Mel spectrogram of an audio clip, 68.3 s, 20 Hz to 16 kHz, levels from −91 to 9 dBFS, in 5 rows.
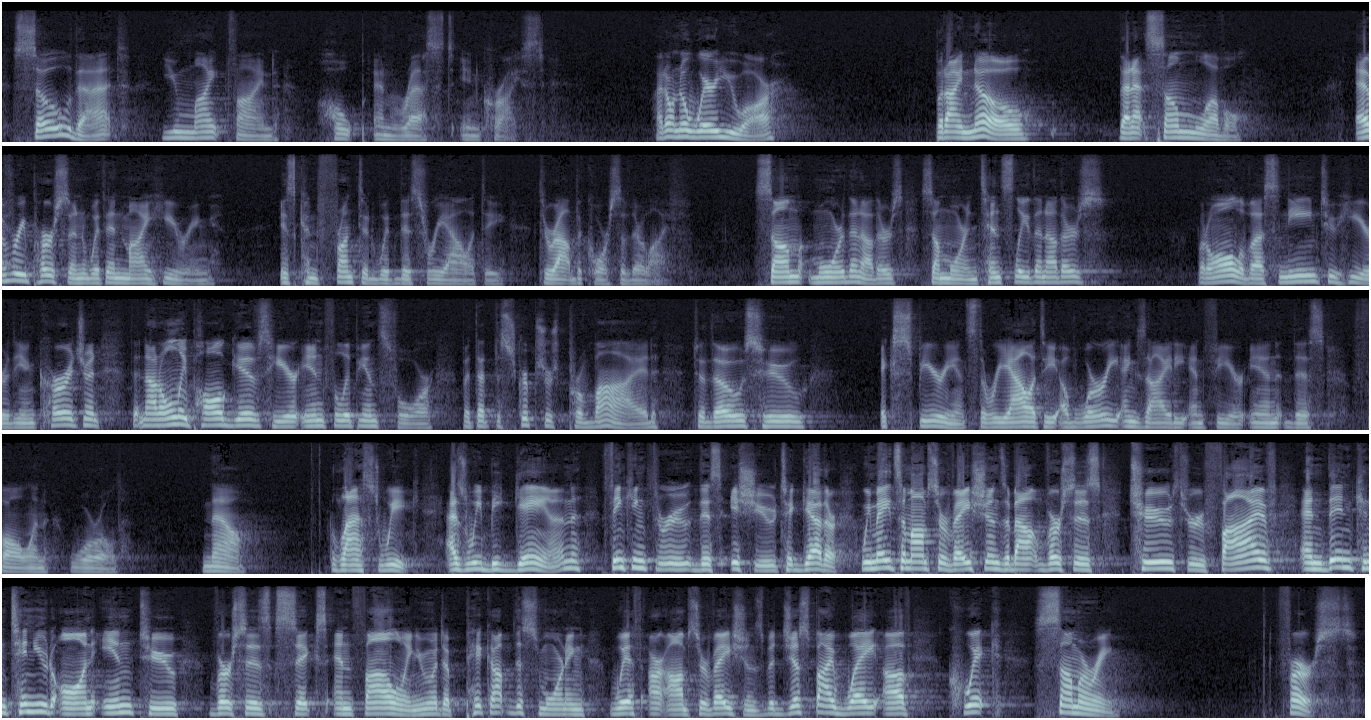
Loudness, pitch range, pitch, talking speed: -20 LUFS, 115-150 Hz, 135 Hz, 115 wpm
